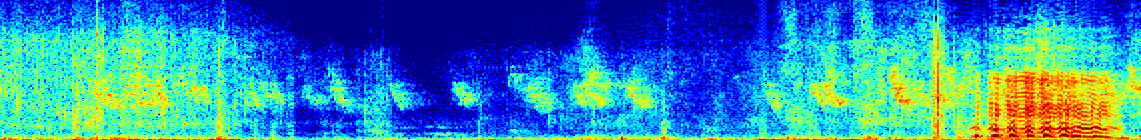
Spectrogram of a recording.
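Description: A goat bleating, one long quavering call near the end.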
